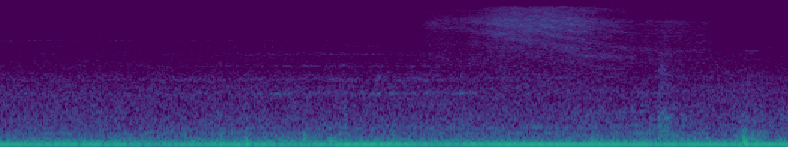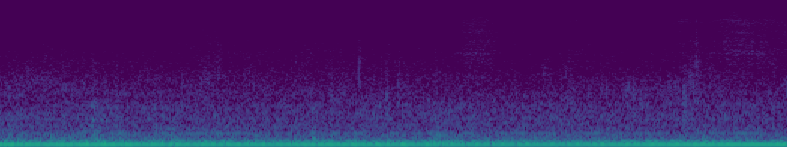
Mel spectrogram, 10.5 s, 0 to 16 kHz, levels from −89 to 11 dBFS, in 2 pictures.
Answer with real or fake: real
